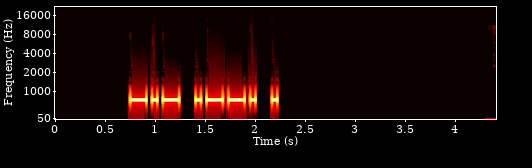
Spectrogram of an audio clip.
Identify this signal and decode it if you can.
Morse code, heard as a keyed tone, about 23 wpm, 700 Hz. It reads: KPE
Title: USA Call Sign Postfixes - 3 Letters 22wpm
